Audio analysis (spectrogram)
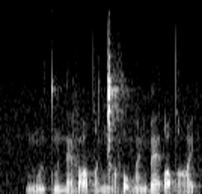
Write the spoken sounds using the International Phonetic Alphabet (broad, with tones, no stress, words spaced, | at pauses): ŋ͡mõ˩i̯ tʷĩ˧ næ˩væ̰˧ dˤæ˧ŋ͡ǀe˩zˤṵ˩væ̃˧ ɡ͡bæ˥ ɗṵ˥dˤe˧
